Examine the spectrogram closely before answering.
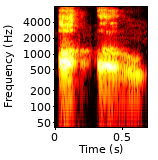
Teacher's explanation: The cessation of air when you say uh-oh, even between words · Term: glottal stops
